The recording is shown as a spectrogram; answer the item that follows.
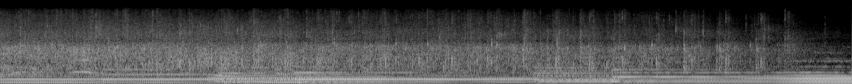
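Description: A church audience on its feet applauds to welcome a guest pastor, with dense, continuous clapping over sustained musical chords that shift a few times.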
